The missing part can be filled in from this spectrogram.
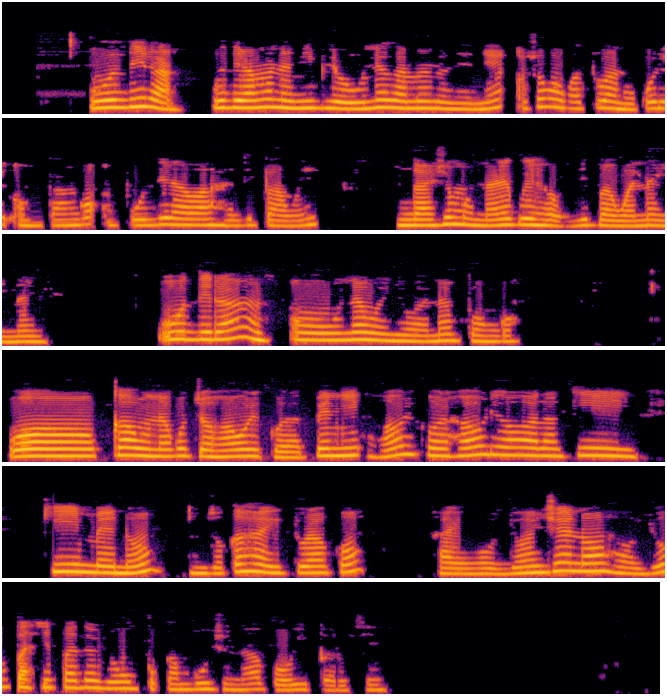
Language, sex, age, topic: Oshiwambo, female, 18-24, agriculture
